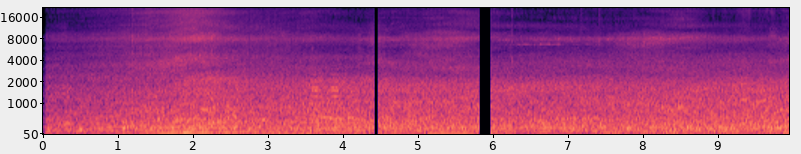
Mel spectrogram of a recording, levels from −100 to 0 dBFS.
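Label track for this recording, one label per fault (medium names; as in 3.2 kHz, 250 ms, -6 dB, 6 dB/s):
2.570000	3.460000	clipped -24.5 dBFS
4.400000	4.460000	dropout 55 ms
5.800000	5.960000	dropout 157 ms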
